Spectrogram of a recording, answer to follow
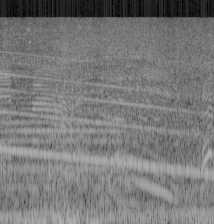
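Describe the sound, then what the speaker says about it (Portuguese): A wailing siren sweeps up and down over a low engine drone, loud and continuous, with a smoothly gliding electronic tone. "Ligar a sirene, porque senão o bagulho aqui é frenético."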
